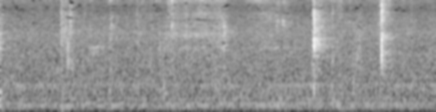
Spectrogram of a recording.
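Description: Quiet mouth sounds of someone chewing a taco: three short sharp smacks or clicks, one under a second in and two close together near the end, over a faint steady room background.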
